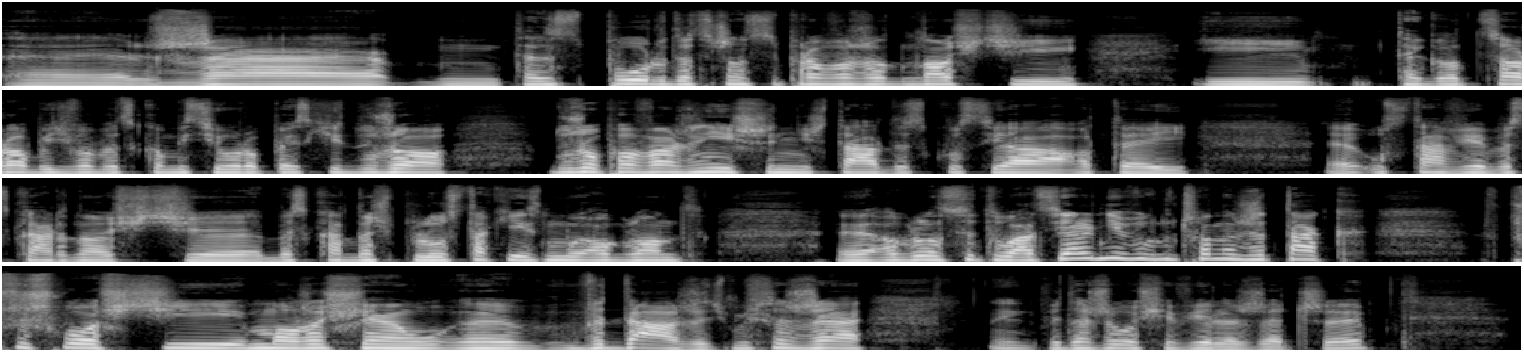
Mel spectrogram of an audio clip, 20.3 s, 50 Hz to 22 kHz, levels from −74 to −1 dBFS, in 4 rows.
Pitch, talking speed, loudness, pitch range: 150 Hz, 135 wpm, -18 LUFS, 140-165 Hz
